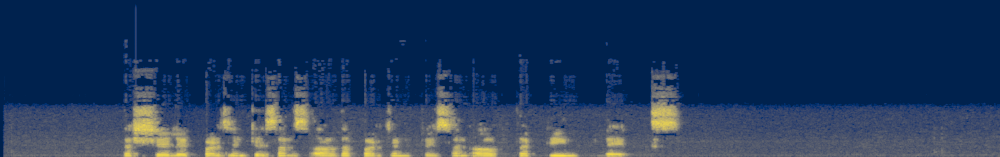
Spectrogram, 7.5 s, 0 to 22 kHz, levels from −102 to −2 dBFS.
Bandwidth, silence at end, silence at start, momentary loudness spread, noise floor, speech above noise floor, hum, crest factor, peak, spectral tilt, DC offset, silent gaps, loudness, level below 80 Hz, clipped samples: 9.4 kHz; 2.4 s; 0.95 s; 7 LU; -60 dBFS; 45 dB; none; 18 dB; 0 dBFS; -2.5 dB/octave; under 0.1%; none; -14 LUFS; -58 dBFS; under 0.1%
